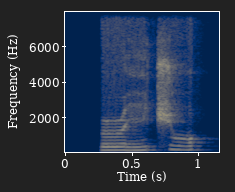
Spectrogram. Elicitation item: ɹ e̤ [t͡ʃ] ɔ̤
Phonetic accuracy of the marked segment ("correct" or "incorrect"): correct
